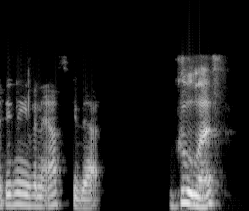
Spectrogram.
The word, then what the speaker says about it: Goulis: last name i didn't even ask you that ghoulis ghoulis okay so she's gonna share her book with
